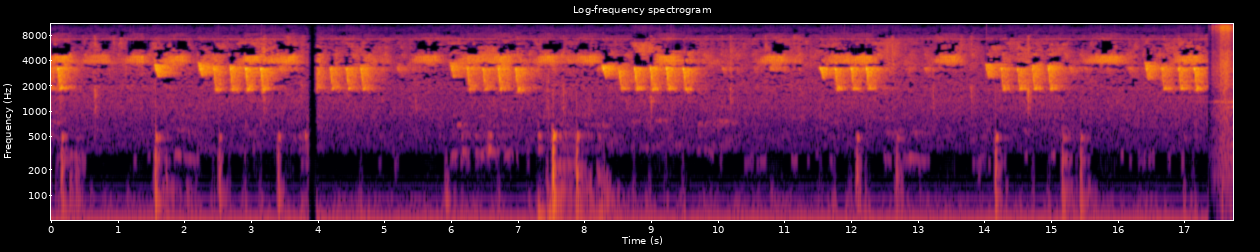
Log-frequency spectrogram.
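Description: A bird calling the same phrase over and over, a quick run of four or five sharp notes, repeated every two to three seconds. Soft low thuds sound here and there between the calls.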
